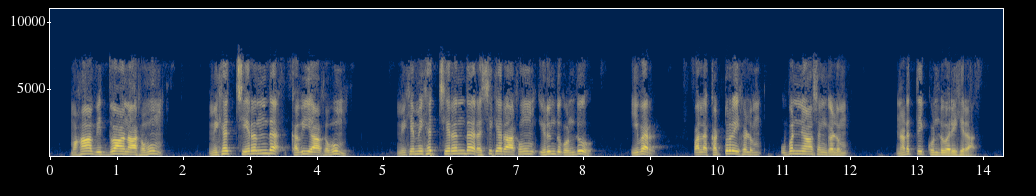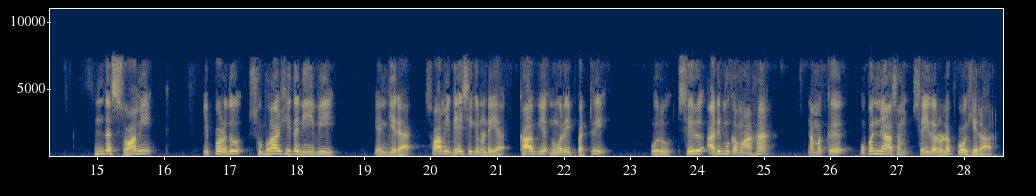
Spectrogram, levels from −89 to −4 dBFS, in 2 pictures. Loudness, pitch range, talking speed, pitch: -22 LUFS, 135-195 Hz, 75 wpm, 165 Hz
